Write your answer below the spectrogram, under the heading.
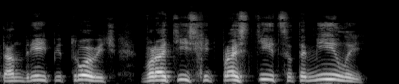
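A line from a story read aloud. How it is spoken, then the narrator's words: Terrified sudden cry. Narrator (Russian): Смертельно испуганная, вдруг закричала ему вслед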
